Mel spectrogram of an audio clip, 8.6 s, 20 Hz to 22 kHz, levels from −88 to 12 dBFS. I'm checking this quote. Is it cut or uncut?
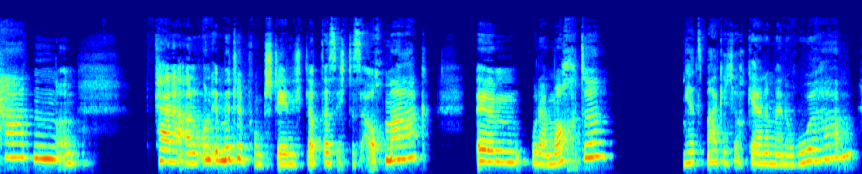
uncut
